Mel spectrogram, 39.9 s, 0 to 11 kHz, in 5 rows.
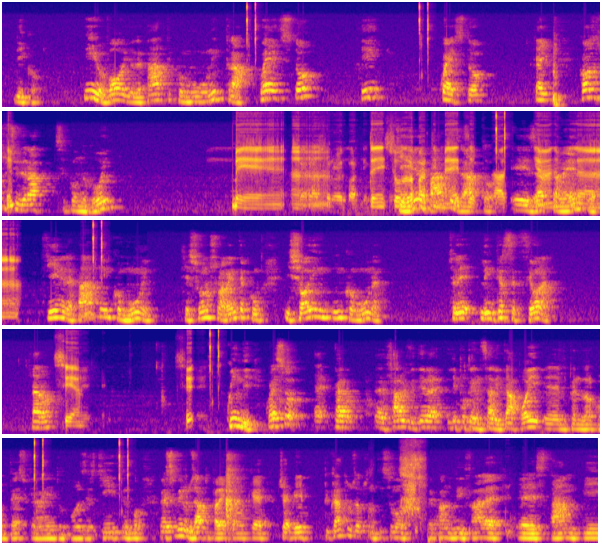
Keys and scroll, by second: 37.3 Delete.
